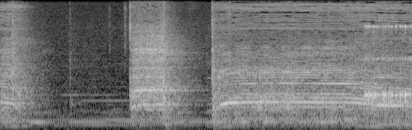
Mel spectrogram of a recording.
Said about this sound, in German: Ich meine das Geräusch, wenn die Kaffeemaschine durchspült und sich so richtig parat macht, für einen frischen Kaffee zu machen.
